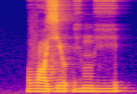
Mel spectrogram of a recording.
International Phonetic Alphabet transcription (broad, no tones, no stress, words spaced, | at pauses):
βɔzʲuʔi̤mi̤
